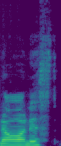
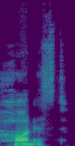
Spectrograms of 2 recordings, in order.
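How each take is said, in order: First: The word starts with a vowel, H silent. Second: The word starts with a pronounced H sound. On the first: The speaker calls it right. "the H is silent" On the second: The speaker calls it wrong. "we do not say honest"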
